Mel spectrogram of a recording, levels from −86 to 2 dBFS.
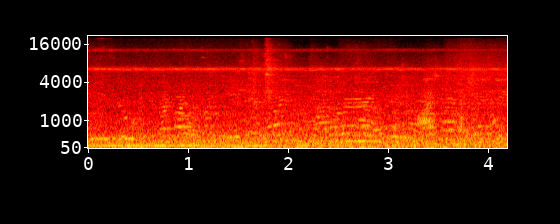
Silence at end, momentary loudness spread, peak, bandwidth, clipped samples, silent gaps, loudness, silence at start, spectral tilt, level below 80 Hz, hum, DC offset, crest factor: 0 s; 1 LU; -14 dBFS; over 20 kHz; under 0.1%; none; -28 LUFS; 0 s; -4.5 dB/octave; -36 dBFS; none; under 0.1%; 12 dB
